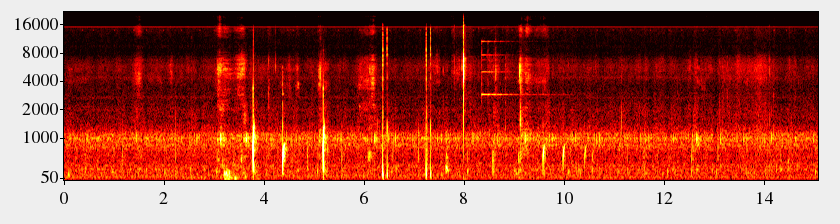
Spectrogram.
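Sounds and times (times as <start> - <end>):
faint steady background: 0.0 - 15.0
small clicks: 6.1 - 9.2.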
